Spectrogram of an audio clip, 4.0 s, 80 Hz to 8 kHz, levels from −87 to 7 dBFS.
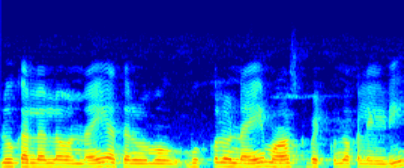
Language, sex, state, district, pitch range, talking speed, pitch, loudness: Telugu, female, Andhra Pradesh, Sri Satya Sai, 160-175 Hz, 180 wpm, 165 Hz, -17 LUFS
